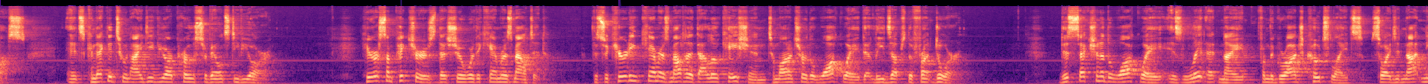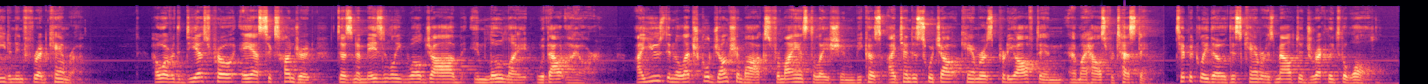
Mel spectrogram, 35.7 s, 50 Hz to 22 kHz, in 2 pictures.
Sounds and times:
Speech: 0.0s - 3.6s, 4.5s - 12.2s, 13.2s - 19.0s, 19.8s - 35.2s.

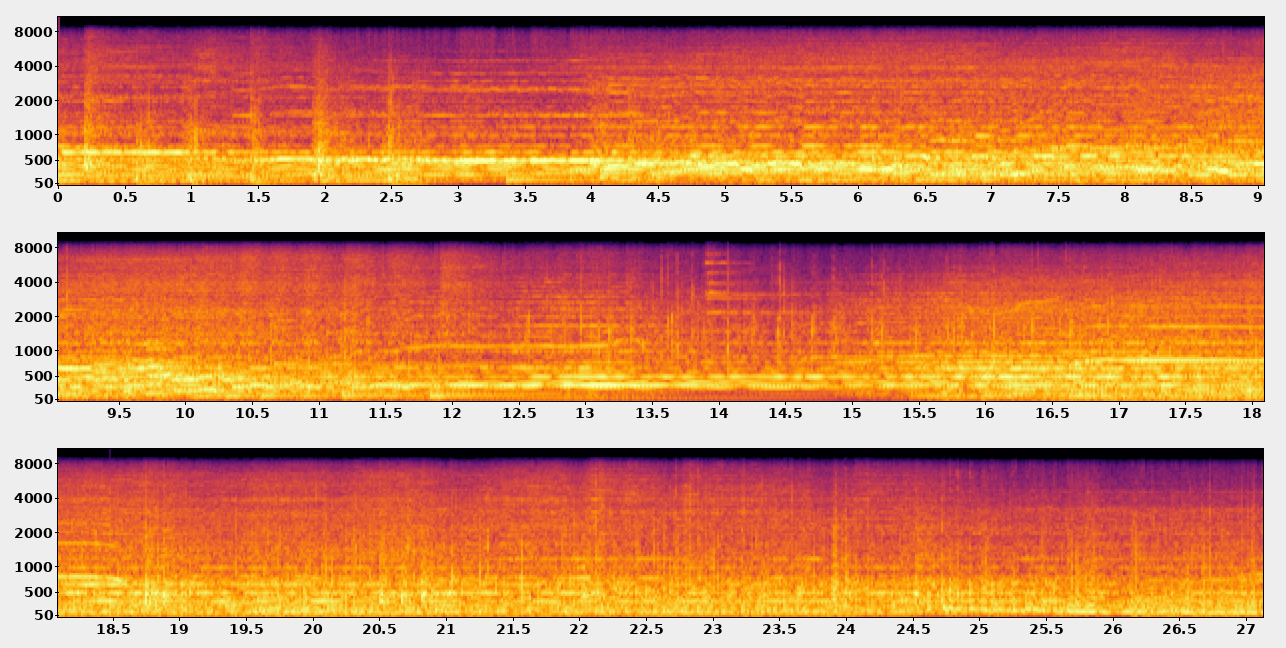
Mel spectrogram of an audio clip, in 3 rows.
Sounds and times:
Heavy metal: 0.0s - 27.1s.

